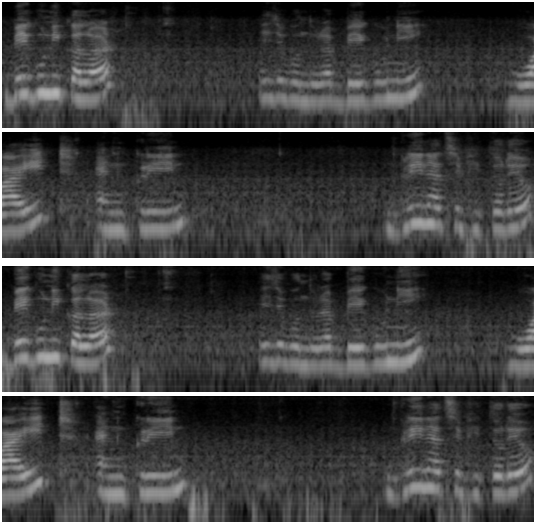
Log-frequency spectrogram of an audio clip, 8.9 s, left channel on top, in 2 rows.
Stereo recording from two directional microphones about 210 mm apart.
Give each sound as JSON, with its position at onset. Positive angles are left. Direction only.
{"t": 0.1, "sound": "speech", "side_deg": -20}
{"t": 2.1, "sound": "speech", "side_deg": -30}
{"t": 7.8, "sound": "speech", "side_deg": -25}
